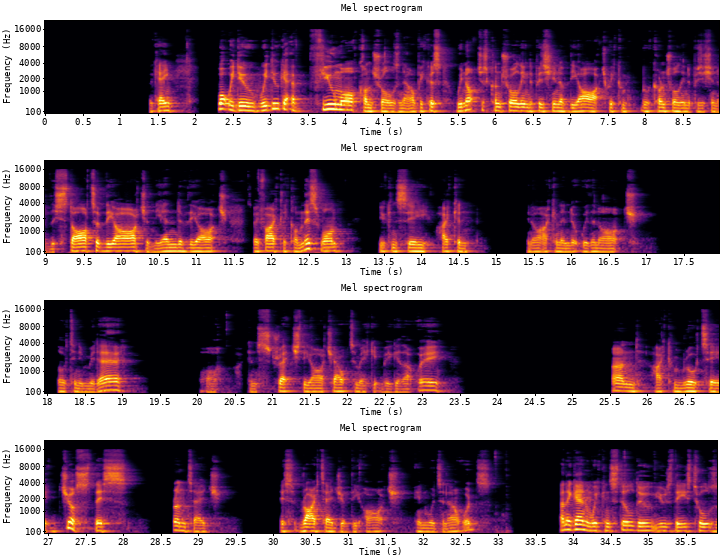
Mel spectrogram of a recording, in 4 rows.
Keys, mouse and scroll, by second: 11.6 click, 13.3-19.5 drag, 20.3-23.9 drag, 24.5-32.9 drag, 34.5 click.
